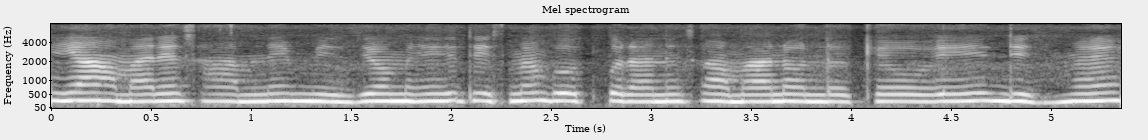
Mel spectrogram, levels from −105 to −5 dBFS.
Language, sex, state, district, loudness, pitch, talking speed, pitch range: Hindi, female, Bihar, Jamui, -12 LUFS, 255 Hz, 170 wpm, 245-265 Hz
